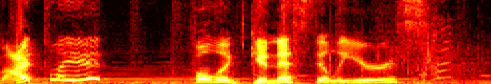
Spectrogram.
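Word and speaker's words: genestealers: play it full of genestiliers I think it's pronounced Jean Steelers actually but you know okay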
